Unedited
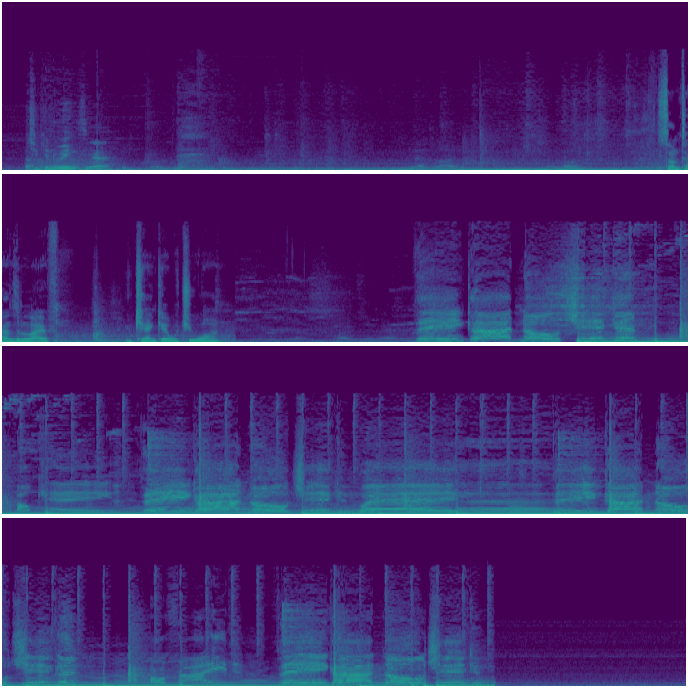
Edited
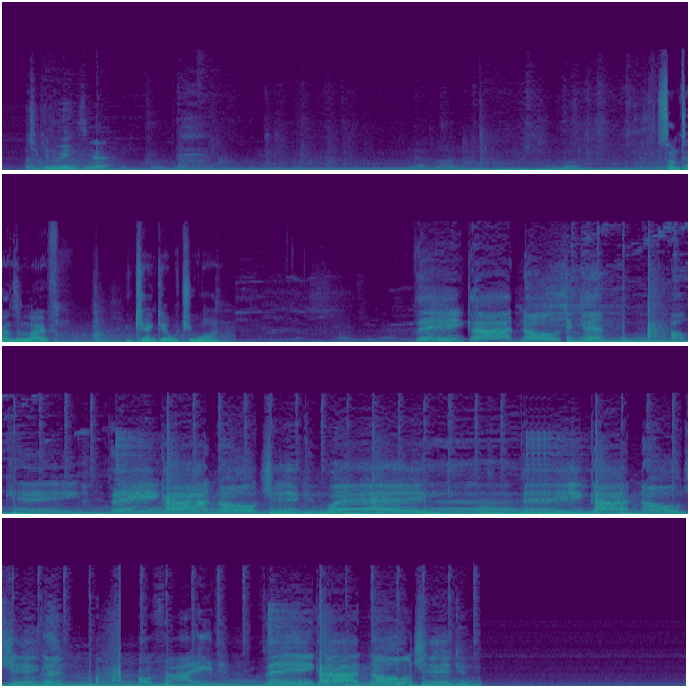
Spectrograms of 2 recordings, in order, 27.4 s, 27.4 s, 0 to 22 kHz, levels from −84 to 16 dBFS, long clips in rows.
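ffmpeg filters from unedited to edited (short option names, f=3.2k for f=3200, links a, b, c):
-filter_complex "[0:a]asplit=7[a][b][c][d][e][f][g];[a]atrim=end=12.512[h];[b]atrim=start=12.828:end=19.342[i];[c]atrim=start=19.278:end=19.342[j];[d]atrim=start=19.278:end=19.342[k];[e]atrim=start=19.278:end=21.662[l];[f]atrim=start=21.658:end=22.092,asetpts=PTS-STARTPTS,areverse[m];[g]atrim=start=22.088[n];[h][i]acrossfade=d=0.004:c1=hsin:c2=hsin[o];[o][j]acrossfade=d=0.004:c1=hsin:c2=hsin[p];[p][k]acrossfade=d=0.004:c1=hsin:c2=hsin[q];[q][l]acrossfade=d=0.004:c1=hsin:c2=hsin[r];[r][m]acrossfade=d=0.004:c1=hsin:c2=hsin[s];[s][n]acrossfade=d=0.004:c1=hsin:c2=hsin"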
